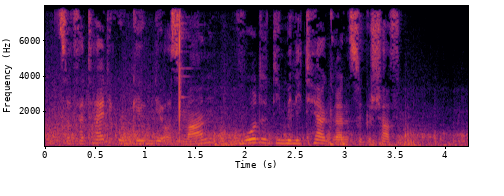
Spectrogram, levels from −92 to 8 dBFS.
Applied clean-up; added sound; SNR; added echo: none; Thunder + Shatter; 3 dB; none.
